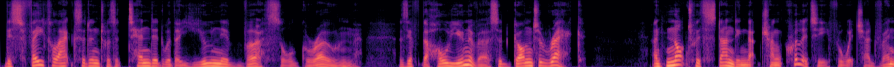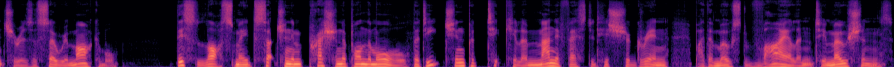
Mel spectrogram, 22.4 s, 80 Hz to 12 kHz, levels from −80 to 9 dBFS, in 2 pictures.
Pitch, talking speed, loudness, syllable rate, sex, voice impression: 115 Hz, 130 wpm, -20 LUFS, 4.4 syllables/s, male, masculine, adult-like, tensed, powerful, slightly bright, clear, cool, intellectual, calm, mature, slightly friendly, wild, lively, slightly intense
